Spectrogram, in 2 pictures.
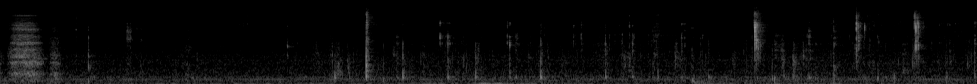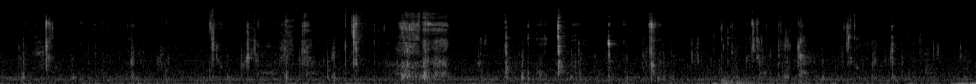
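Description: Close-miked chewing of kimchi fried rice and ramen: soft, wet mouth clicks and small crunches at irregular intervals.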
